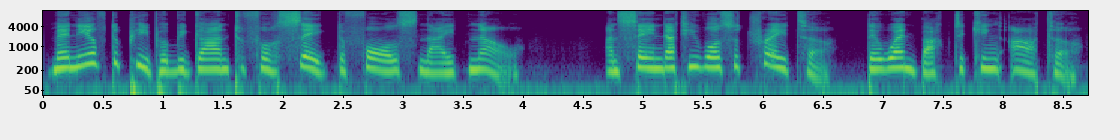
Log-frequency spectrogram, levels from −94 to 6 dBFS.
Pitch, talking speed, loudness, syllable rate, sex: 210 Hz, 165 wpm, -19 LUFS, 4.3 syllables/s, female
